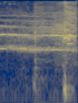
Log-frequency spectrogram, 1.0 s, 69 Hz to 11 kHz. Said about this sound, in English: No, I listened to goats screaming for 10 minutes today.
